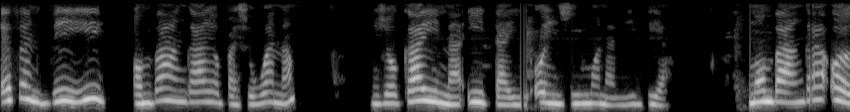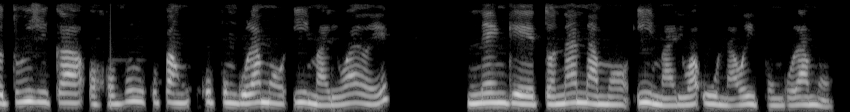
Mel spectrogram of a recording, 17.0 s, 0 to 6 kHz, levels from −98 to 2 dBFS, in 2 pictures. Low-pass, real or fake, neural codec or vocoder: 5.4 kHz; real; none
